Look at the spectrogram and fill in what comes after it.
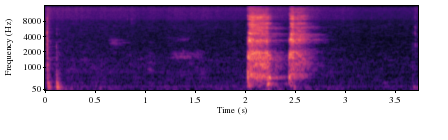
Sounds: Cough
